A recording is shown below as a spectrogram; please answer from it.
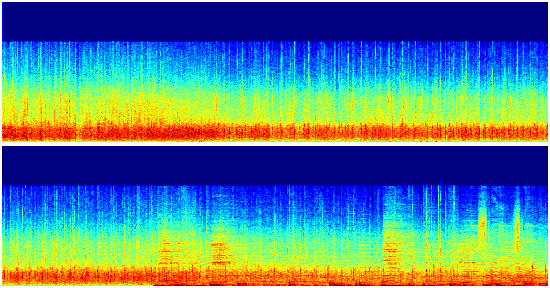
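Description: Theatre audience applauding, a dense, sustained ovation after a speech. About fourteen seconds in, music with a low, steady bass line starts up under the clapping.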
